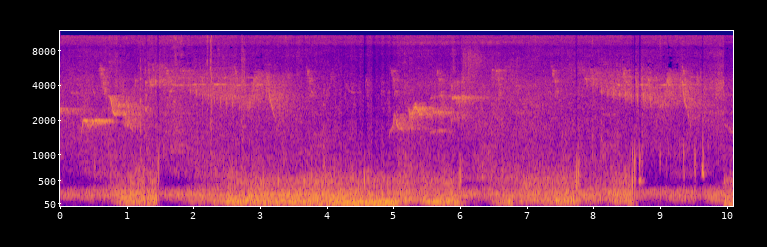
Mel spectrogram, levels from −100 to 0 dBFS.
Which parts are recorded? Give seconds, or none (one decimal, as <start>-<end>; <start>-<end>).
0.0-10.1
